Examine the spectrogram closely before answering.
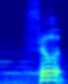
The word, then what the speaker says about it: fillet: let's go ahead and maximum filet there fillet actually is the proper pronunciation um let's go ahead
